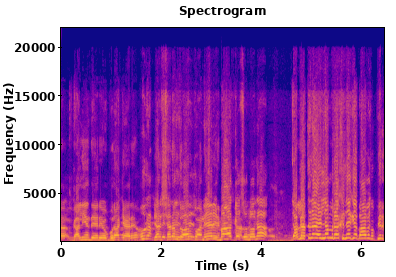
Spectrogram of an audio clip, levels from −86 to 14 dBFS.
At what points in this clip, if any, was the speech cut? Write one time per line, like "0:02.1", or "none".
none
